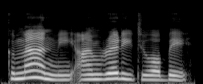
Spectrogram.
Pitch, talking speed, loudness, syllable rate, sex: 240 Hz, 205 wpm, -15 LUFS, 5.5 syllables/s, female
